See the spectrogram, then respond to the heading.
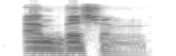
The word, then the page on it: ambition: British English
